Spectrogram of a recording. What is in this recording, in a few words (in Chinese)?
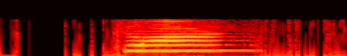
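"zhuangr", Chinese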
